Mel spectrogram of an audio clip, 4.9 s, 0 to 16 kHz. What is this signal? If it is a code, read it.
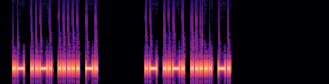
Morse code, heard as a keyed tone, about 36 wpm, 700 Hz. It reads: AF5N AF5N
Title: USA Call Signs - 4 Characters - Repeated 2x - 35wpm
